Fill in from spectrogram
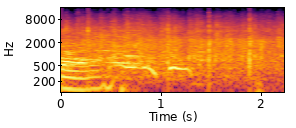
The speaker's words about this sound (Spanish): Eh, dije aplauso.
